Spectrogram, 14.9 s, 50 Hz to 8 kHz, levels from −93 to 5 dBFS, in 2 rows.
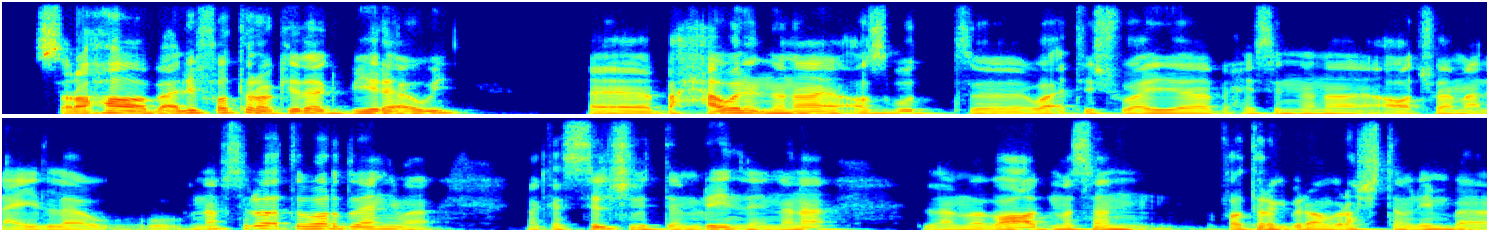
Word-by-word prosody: الصراحة 155 Hz, -2 st, +7 dB
بقى 120 Hz, -, +4 dB
لي 165 Hz, -, +6 dB
فترة 165 Hz, -3 st, +3 dB
كده 145 Hz, +4 st, +3 dB
كبيرة 130 Hz, +2 st, +2 dB
أوي، 135 Hz, +7 st, +2 dB, 0.7 s
آآ، 115 Hz, -1 st, +1 dB
باحاول 150 Hz, +8 st, +4 dB
إن 135 Hz, -4 st, +1 dB
أنا 130 Hz, -1 st, +2 dB
أضبط 130 Hz, 0 st, -6 dB, 0.3 s
وقتي 125 Hz, +2 st, -2 dB
شوية، 120 Hz, 0 st, -1 dB
بحيث 120 Hz, +2 st, -10 dB
إن 120 Hz, -2 st, -6 dB
أنا 120 Hz, -2 st, -4 dB
أقعد 115 Hz, 0 st, -2 dB
شوية 120 Hz, 0 st, -4 dB
مع 115 Hz, -2 st, -3 dB
العِيلة 115 Hz, +2 st, -4 dB
و 110 Hz, -, -7 dB
وفي 130 Hz, +5 st, -13 dB
نفْس 165 Hz, +4 st, -6 dB
الوقت 185 Hz, -1 st, +1 dB
برضو 170 Hz, -2 st, +1 dB
يعني 150 Hz, +1 st, -1 dB
ما 110 Hz, -4 st, -7 dB, 0.4 s
ما 110 Hz, -, -9 dB
أكسلش 125 Hz, +7 st, -3 dB
في 130 Hz, -, -3 dB
التمرين، 130 Hz, +2 st, -3 dB
لأن 115 Hz, -1 st, -7 dB
أنا 130 Hz, +1 st, -4 dB, 0.4 s
لمّا 105 Hz, +1 st, -6 dB
باقعد 130 Hz, +3 st, +2 dB
مثلًا 130 Hz, +3 st, -3 dB, 0.3 s
فترة 125 Hz, +1 st, 0 dB
كبيرة 125 Hz, +1 st, -1 dB
ما 120 Hz, -, -2 dB
بارُوحش 125 Hz, +2 st, -3 dB
التمرين 125 Hz, 0 st, -4 dB
ب 120 Hz, -, -3 dB
125 Hz, 175 wpm, -20 LUFS, 115-140 Hz, 0.7 s, الصراحة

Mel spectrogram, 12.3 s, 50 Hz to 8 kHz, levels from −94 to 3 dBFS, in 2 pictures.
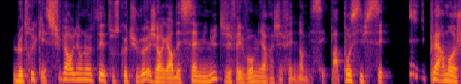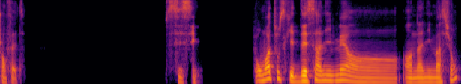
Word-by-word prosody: Le 135 Hz, 0 st, +4 dB
truc 165 Hz, +1 st, -4 dB
est 120 Hz, -, -2 dB
super 165 Hz, +8 st, +2 dB
bien 165 Hz, 0 st, 0 dB
noté, 160 Hz, -1 st, +1 dB
tout 135 Hz, -, -12 dB
ce 120 Hz, -, -6 dB
que 130 Hz, -, 0 dB
tu 120 Hz, -, -7 dB
veux 155 Hz, -, +2 dB
et -, -, +2 dB
j'ai 120 Hz, -4 st, +4 dB
regardé 105 Hz, -1 st, +4 dB
5 135 Hz, +7 st, +2 dB
minutes, 135 Hz, +10 st, -2 dB
j'ai 115 Hz, -3 st, -3 dB
failli 95 Hz, -2 st, 0 dB
vomir. 115 Hz, +1 st, -1 dB
J'ai 90 Hz, -2 st, -9 dB
fait: -, -, -8 dB
«Non, -, -, -6 dB
mais -, -, -14 dB
c'est -, -, -7 dB
pas -, -, -2 dB
possible, 145 Hz, -3 st, +1 dB
c'est 125 Hz, 0 st, -3 dB, 0.4 s
hyper 180 Hz, -5 st, +3 dB
moche, 135 Hz, -5 st, +4 dB
en -, -, -3 dB
fait» -, -, -11 dB, 1.9 s
c'est -, -, -5 dB
c'est -, -, -5 dB, 0.7 s
pour 140 Hz, -, 0 dB
moi, 175 Hz, +5 st, +6 dB
tout 190 Hz, 0 st, -3 dB
ce 170 Hz, -, -3 dB
qui -, -, +2 dB
est 130 Hz, -, +4 dB
dessin 135 Hz, +4 st, +5 dB
animé 145 Hz, +1 st, 0 dB
en 105 Hz, -5 st, -3 dB
en 105 Hz, -1 st, -2 dB
animation, 110 Hz, -, -2 dB
130 Hz, 215 wpm, -25 LUFS, 110-150 Hz, 1.9 s, moi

